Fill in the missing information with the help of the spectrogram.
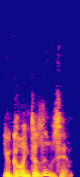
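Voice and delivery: sly goading; hissed. Acted. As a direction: hiss the warning. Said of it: "Jive hissed".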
